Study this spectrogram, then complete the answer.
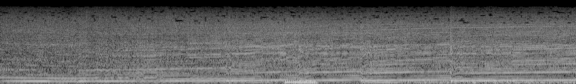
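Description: A racing car engine screams at high revs, rising in pitch and dropping briefly with each gear change.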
